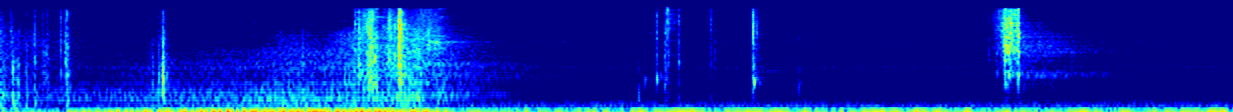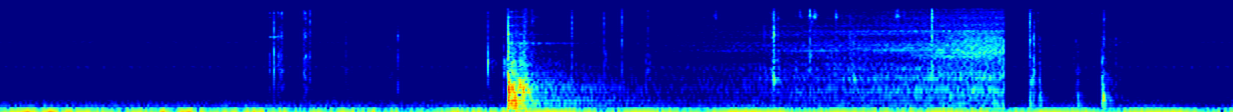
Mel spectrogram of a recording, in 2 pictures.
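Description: Film soundtrack sound design: a low steady drone with scattered clicks and knocks, a swelling rush that cuts off about two seconds in, a short sweep near five seconds, and a sharp hit just before nine seconds.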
